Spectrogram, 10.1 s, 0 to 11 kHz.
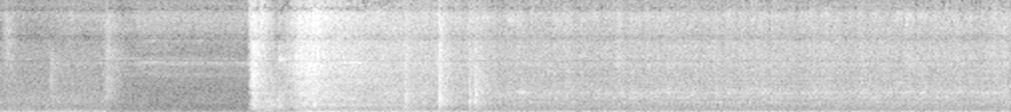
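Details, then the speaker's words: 1984 Chevy K20 350 V8 sat 7 years, before spark plug and oil change: catches after cranking into shaky, uneven lumpy idle; owner thinks running on 6 or 7 cylinders; rough idle. "I'm going to fire it up real quick just in case y'all didn't hear it in the first episode so you can hear how rough it idles. Again, I think it's on like 6 or 7 cylinders."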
